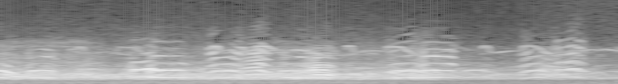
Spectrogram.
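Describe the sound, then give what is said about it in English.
A large flock of snow geese honks continuously, many overlapping nasal calls forming a dense, noisy chorus at steady volume, with no voices present. “When we watch birds, they're often in flight. Snow geese.”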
